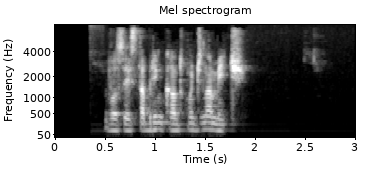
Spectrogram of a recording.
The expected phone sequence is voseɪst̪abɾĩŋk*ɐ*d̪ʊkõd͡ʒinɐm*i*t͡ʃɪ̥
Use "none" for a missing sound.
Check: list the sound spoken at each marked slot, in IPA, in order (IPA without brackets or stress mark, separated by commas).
ɐ̃, i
